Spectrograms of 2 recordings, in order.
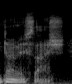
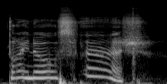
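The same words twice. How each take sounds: First: Said in the usual way. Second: High, slow drawn-out arcade game shout; terrible impersonation. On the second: Retold or imitated. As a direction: belt it like a hammy game announcer. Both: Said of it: "my terrible impersonation of saying".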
